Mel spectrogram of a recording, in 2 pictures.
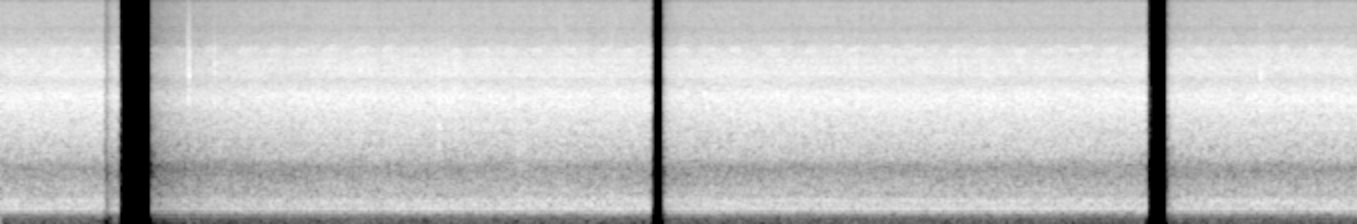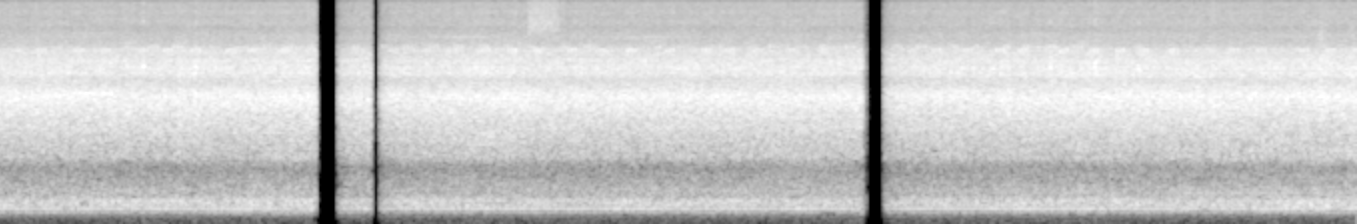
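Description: Steady outdoor background hiss picked up by the osprey nest camera's microphone, cut by sudden, brief total dropouts of the audio about every five seconds.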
